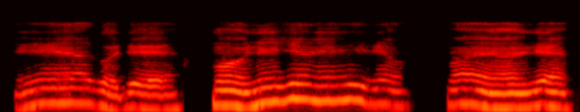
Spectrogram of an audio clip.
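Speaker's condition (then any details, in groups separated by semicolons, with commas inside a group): Cerebral palsy; physical disability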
